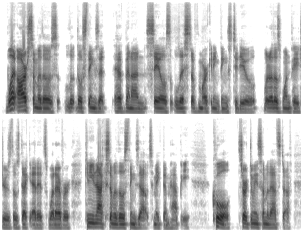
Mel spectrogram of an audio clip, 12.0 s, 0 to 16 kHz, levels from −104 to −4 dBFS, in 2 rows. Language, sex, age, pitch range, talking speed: English, male, 30-49, 105-140 Hz, 225 wpm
